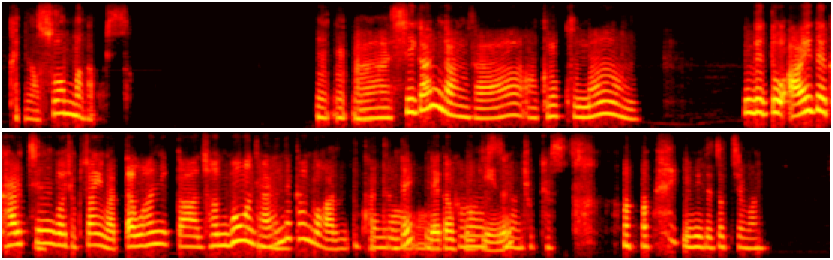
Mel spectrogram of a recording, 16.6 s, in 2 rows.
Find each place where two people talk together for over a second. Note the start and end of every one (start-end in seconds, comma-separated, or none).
12.1-13.4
